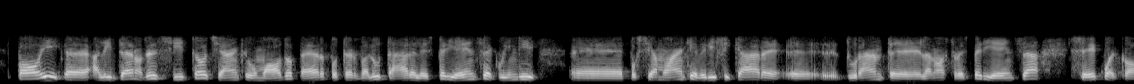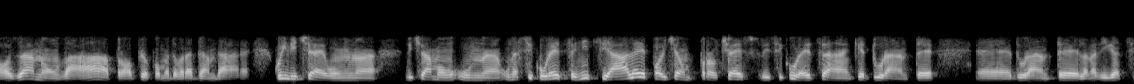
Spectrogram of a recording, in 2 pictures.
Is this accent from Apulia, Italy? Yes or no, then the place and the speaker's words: no; Veneto, Italy; accent: Venetian; also born or lived in Vicenza; io sentirò dal mio accento che sono veneto, vivevo a Vicenza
